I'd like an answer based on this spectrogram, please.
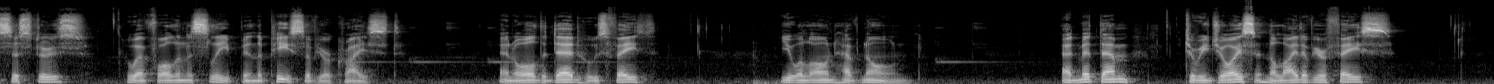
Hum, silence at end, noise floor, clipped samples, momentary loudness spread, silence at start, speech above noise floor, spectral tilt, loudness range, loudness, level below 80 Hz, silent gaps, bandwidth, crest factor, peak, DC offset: none; 1.05 s; -52 dBFS; under 0.1%; 15 LU; 0 s; 35 dB; -2.5 dB/octave; 10 LU; -16 LUFS; -44 dBFS; none; 16 kHz; 20 dB; 0 dBFS; under 0.1%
